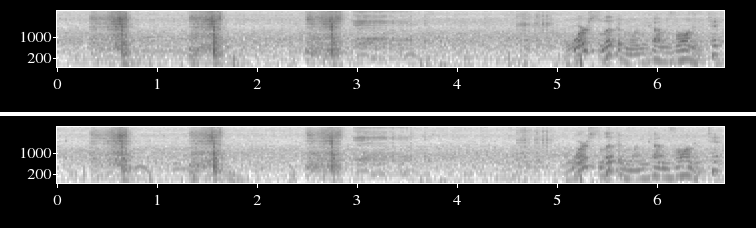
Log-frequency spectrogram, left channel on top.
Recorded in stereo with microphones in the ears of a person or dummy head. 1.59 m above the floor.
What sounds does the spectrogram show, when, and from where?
0.3 s chopping: 10° left (ahead or behind), 0.6 m
3.0 s a squeak: 5° right (ahead or behind), 0.7 m
5.0 s a woman speaking: 25° left (ahead or behind), 3 m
